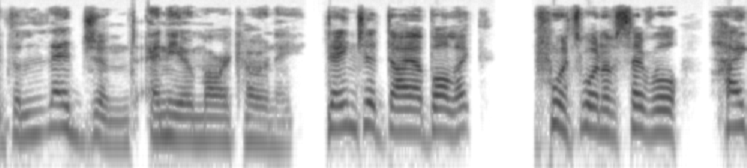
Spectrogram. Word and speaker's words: Diabolik: Today we're talking about Danger Diab, which is not how it's pronounced. Sorry, Danger Diabolic.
